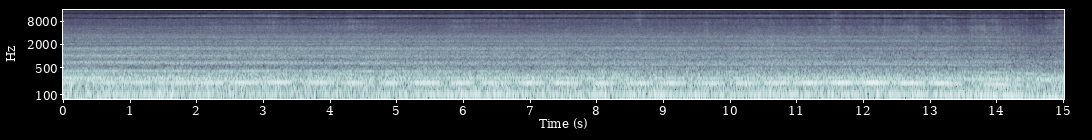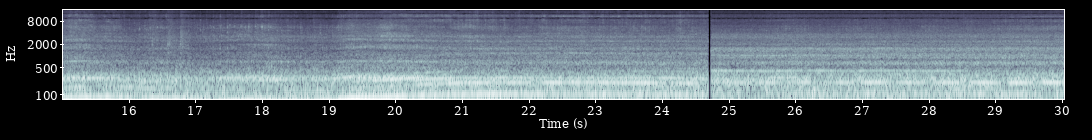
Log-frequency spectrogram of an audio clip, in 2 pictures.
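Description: Caterpillar D6R XL bulldozer's diesel engine running under load as the dozer pushes soil with its blade. The engine's pitch sags lower around the middle and then comes back up.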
